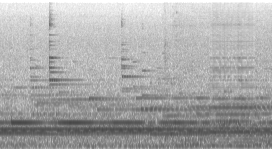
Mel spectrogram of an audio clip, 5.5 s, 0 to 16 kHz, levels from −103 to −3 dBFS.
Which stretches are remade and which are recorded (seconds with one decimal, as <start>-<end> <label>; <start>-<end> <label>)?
0.0-4.2 recorded; 4.2-5.1 remade; 5.1-5.5 recorded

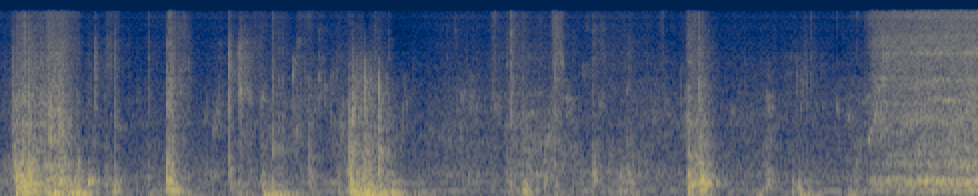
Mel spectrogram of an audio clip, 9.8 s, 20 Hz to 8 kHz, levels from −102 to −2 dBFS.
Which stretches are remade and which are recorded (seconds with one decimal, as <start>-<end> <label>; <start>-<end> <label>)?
0.0-9.8 remade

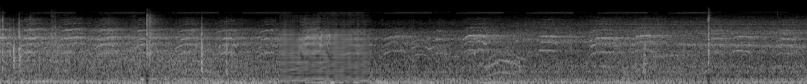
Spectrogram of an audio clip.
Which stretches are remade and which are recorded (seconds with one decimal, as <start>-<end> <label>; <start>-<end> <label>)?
0.0-2.8 recorded; 2.8-3.7 remade; 3.7-8.1 recorded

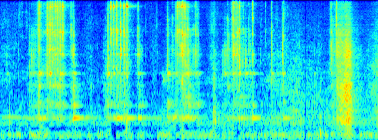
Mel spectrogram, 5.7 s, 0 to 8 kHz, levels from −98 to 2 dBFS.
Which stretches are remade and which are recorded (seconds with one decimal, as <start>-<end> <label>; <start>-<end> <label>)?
0.0-0.5 recorded; 0.5-1.1 remade; 1.1-2.4 recorded; 2.4-3.5 remade; 3.5-4.9 recorded; 4.9-5.7 remade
